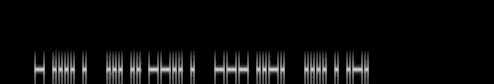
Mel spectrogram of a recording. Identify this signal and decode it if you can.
Morse code, heard as a keyed tone, about 40 wpm, 700 Hz. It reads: THE SIZE OF HER
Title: Dit Challenge 40wpm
